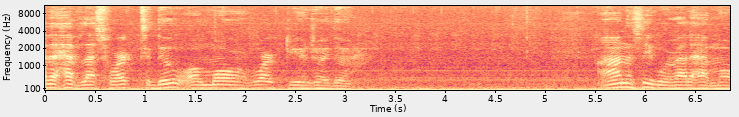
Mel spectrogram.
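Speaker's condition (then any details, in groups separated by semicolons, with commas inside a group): No condition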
